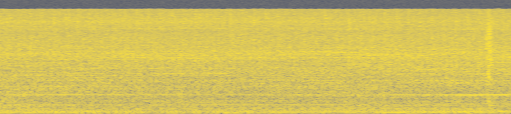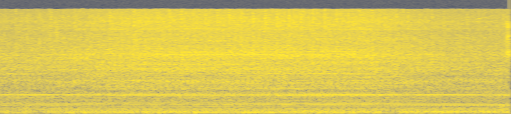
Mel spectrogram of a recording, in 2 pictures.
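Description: A car engine idling steadily, a constant hum over a low rumble that grows a little louder about six seconds in.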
